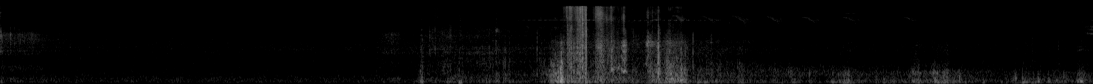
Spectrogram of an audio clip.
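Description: Rustling and knocking from handling among leaf litter close to the microphone, starting about four seconds in after a quiet stretch and loudest a little past the middle. Faint high chirps repeat a few times a second near the end.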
